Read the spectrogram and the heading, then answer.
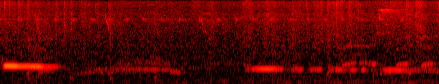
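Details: Zebra dove, 'tap'-style singing: one clear level coo, then soft wavering coos and a later cluster of short, rising and falling notes, faint throughout.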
